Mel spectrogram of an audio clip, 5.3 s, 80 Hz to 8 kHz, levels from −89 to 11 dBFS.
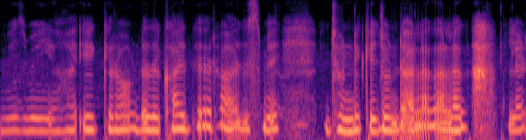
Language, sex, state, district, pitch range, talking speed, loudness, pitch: Hindi, female, Uttar Pradesh, Etah, 230-255 Hz, 180 wpm, -16 LUFS, 240 Hz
